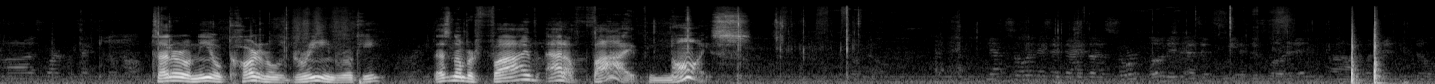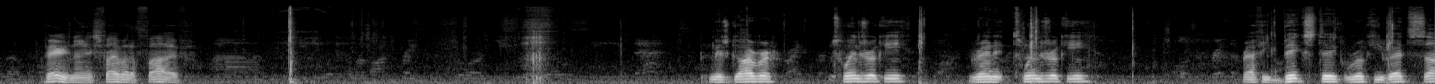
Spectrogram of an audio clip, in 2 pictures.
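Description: Trading cards slide and rustle against each other in someone's hands.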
